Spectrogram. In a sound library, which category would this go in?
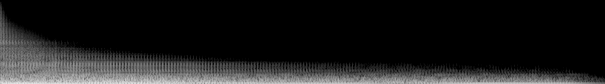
Instrument samples > Synths / Electronic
